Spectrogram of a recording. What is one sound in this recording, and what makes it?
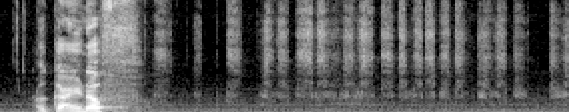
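A marker squeaks and scratches across a board.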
